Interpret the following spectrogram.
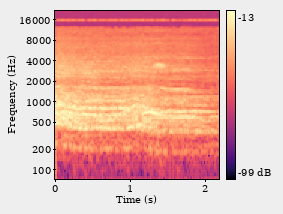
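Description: Concert audience singing a drawn-out 'oh' together in many voices, answering the singer's call and slowly fading away.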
